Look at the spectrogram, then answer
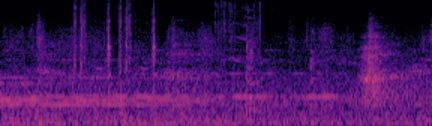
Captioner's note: none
